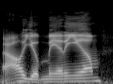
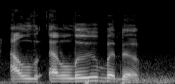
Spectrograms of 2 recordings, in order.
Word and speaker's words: aluminium: Aluminium. Aluminum. Wait, is that how aluminum's how Americans say it.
